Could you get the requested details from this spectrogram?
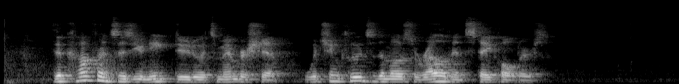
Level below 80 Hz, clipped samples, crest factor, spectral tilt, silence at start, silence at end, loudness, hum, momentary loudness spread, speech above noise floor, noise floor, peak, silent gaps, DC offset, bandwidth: -64 dBFS; under 0.1%; 18 dB; -7.5 dB/octave; 0.55 s; 1.4 s; -21 LUFS; none; 10 LU; 46 dB; -66 dBFS; -4 dBFS; none; under 0.1%; 8.4 kHz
